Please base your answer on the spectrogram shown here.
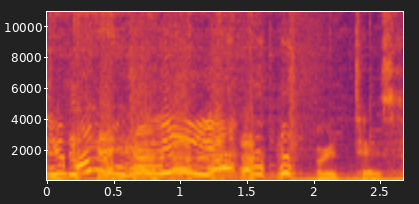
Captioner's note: all laughing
